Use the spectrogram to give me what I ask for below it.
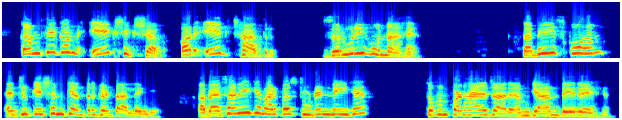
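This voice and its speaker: Woman's extremely high voice with very wide pitch swings. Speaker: yoga education teacher. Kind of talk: online class lecture.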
